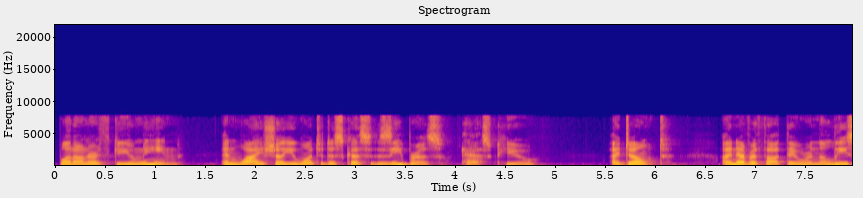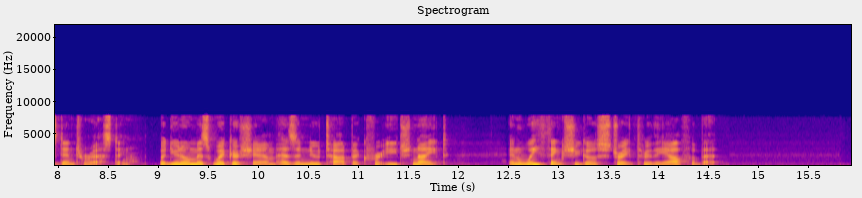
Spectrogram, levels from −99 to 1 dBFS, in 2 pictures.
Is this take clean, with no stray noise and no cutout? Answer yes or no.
yes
